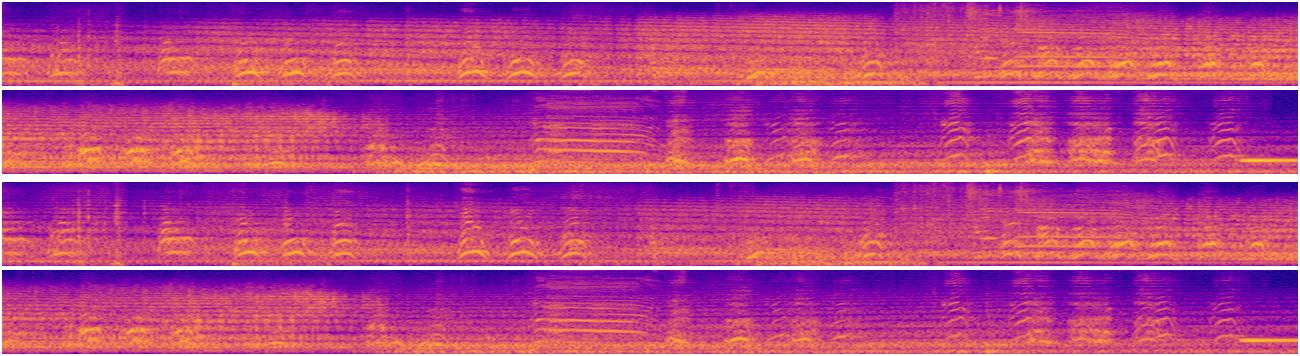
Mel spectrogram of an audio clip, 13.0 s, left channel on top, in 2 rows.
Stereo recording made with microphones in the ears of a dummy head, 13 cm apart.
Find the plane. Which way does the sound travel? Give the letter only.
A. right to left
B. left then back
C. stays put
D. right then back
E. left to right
E.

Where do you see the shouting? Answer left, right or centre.
centre.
